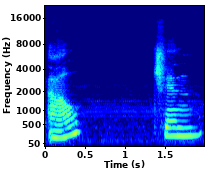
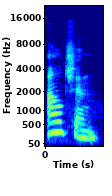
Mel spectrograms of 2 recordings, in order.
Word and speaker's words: Alchin: Alkin says, Shar, it's pronounced Al, the man. Like Al? Chin. Oh, Alchin. Okay, Alchin.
